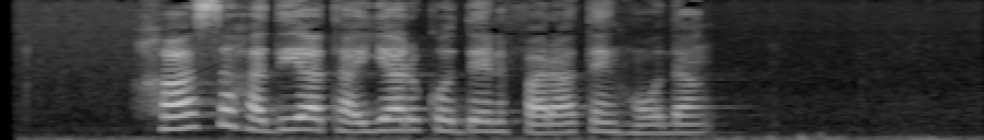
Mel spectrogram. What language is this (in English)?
Divehi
